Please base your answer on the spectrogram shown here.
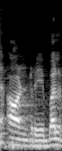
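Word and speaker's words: honourable: आगे देखते हैं, ही इज़ नॉट क्या आएगा, एन ऑनरेबल मैन, यहाँ एच क्या है, साइलेंट है, तो ओ क्या है, आपका वावेल का साउंड है, इसलिए एन यूज़ करेंगे।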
